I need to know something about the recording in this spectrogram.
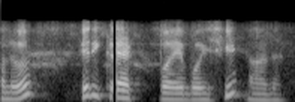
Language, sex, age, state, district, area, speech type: Nepali, male, 45-60, West Bengal, Kalimpong, rural, conversation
